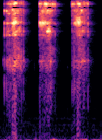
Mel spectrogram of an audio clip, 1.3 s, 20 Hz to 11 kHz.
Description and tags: ratchet socket wrench tool
3 quick turns on a ratchet.
Recorded on a Zoom H5.
click, clicking, gear, ratcheting, socket, wrench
